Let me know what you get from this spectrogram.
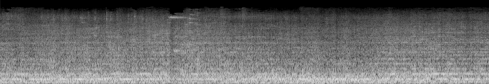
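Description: CSX double-stack container freight train rolling past close by: the steady, loud rumble and rattle of steel wheels on rail, with a steady low hum running under it.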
